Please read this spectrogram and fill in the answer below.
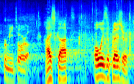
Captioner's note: applause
